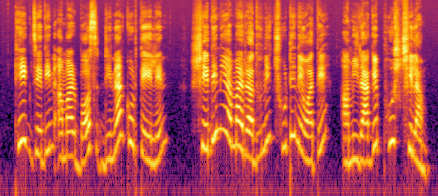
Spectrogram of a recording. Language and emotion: Bengali, angry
